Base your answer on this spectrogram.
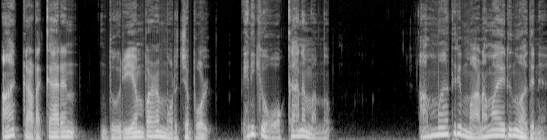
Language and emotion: Malayalam, disgusted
